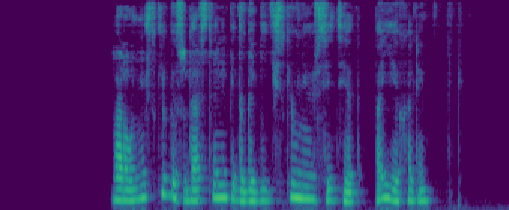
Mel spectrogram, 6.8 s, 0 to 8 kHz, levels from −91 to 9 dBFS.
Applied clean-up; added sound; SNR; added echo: neural mask model DeepFilterNet 3.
